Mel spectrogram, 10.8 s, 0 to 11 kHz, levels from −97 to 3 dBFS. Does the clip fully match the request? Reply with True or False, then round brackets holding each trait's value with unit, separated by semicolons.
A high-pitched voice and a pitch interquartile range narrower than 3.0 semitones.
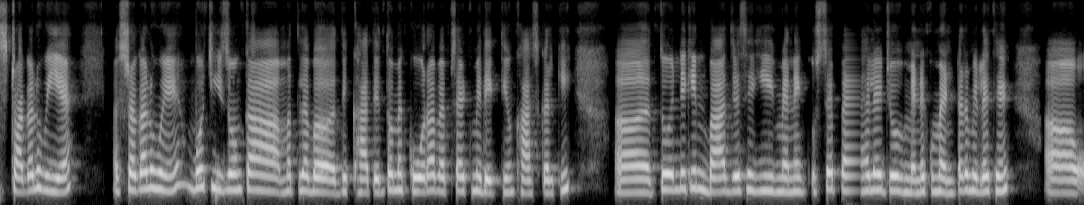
True (235 Hz; 2.6 semitones)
